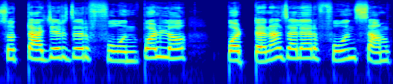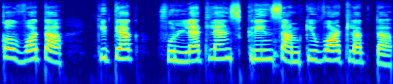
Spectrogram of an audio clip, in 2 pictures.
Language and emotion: Goan Konkani, neutral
